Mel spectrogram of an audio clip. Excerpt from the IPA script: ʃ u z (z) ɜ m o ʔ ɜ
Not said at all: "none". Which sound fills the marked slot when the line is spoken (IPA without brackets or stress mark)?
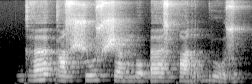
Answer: ʃ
